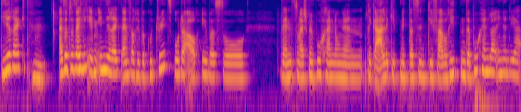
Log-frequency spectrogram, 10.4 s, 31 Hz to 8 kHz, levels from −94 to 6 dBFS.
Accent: German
